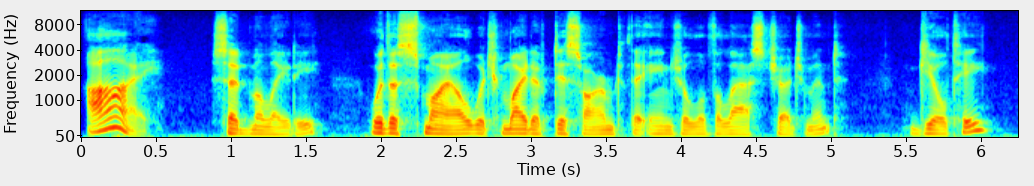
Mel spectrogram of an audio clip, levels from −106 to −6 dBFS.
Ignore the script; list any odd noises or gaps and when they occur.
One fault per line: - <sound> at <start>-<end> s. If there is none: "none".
none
